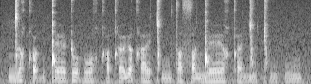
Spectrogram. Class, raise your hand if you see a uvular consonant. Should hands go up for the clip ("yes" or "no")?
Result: yes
